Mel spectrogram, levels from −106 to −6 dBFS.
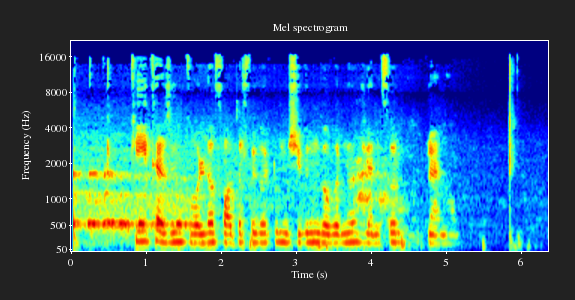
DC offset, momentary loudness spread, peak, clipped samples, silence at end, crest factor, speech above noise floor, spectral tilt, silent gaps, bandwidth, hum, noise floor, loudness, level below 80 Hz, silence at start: under 0.1%; 13 LU; -2 dBFS; under 0.1%; 0.45 s; 20 dB; 33 dB; -5 dB/octave; none; 17 kHz; none; -54 dBFS; -21 LUFS; -60 dBFS; 0 s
